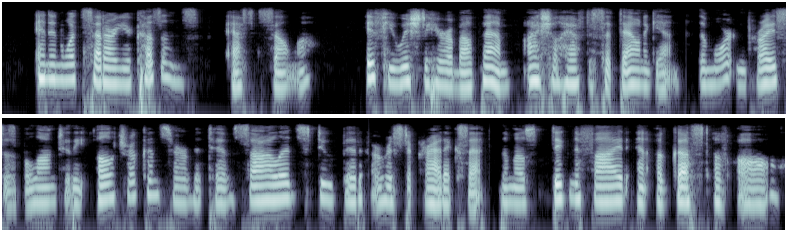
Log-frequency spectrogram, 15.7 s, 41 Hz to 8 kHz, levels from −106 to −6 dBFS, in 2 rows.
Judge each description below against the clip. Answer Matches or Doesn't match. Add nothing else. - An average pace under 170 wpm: Matches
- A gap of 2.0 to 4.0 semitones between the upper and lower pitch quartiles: Matches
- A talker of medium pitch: Matches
